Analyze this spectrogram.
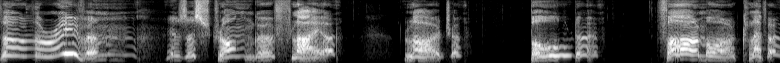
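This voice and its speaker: In a put-on character voice, a man speaks at an extremely high pitch. His pace is very slow, with long, frequent pauses. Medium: read story. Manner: slow, measured, unhurried.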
